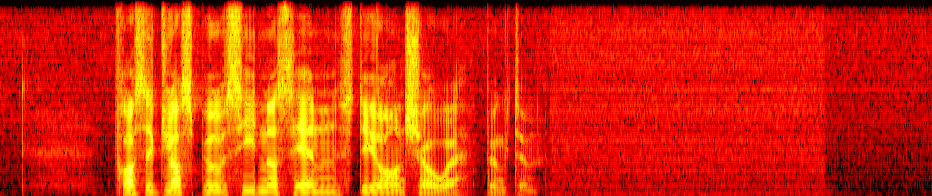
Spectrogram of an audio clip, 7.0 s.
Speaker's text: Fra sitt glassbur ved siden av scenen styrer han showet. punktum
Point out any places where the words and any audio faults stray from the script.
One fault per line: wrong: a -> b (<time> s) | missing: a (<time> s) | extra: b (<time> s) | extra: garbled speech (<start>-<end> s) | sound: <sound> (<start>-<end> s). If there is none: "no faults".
no faults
